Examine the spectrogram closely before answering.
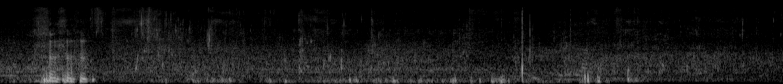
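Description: A canoe paddle dips and splashes in river water.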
